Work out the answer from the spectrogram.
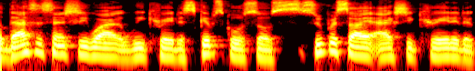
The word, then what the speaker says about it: Skip Skool: So, that's essentially how Skip School came about. And Skip School is spelled S K I P S K O O L, right? We actually we actually decided to purposefully misspell the word school.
